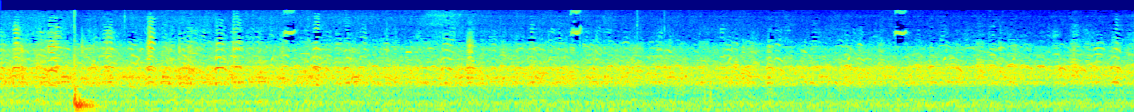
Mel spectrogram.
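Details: Snow geese taking flight at Merced NWF, a huge flock producing a dense, unbroken wall of overlapping high honks, with a single low thump near the start.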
